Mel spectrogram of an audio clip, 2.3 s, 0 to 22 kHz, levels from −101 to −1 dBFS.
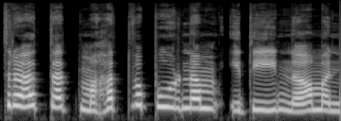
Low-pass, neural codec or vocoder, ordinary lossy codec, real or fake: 19.8 kHz; vocoder, 44.1 kHz, 128 mel bands every 512 samples, BigVGAN v2; none; fake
